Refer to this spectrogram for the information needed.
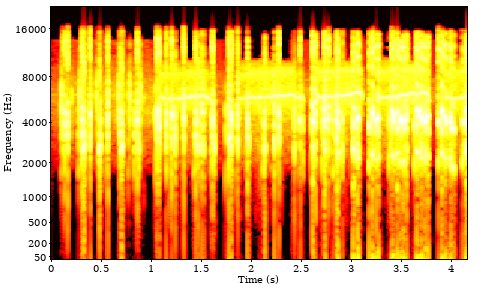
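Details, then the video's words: Swiftlet lure call played to draw birds: dense rapid clicking bursts and chirps with a steady thin high whistle tone running through much of the recording. "SUARA PANGGIL WALET"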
